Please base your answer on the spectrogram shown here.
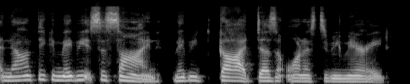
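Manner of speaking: normal talking voice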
